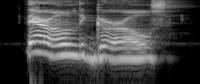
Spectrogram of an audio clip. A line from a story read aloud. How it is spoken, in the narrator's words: laughed Scraps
